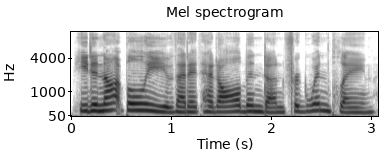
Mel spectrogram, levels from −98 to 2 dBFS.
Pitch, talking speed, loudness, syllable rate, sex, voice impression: 220 Hz, 235 wpm, -17 LUFS, 5.4 syllables/s, female, feminine, adult-like, tensed, bright, slightly soft, clear, intellectual, calm, friendly, reassuring, elegant, lively, kind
